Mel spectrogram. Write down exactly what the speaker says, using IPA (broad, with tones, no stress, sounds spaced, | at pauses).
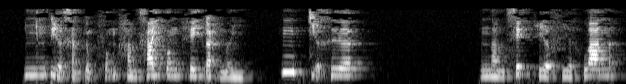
ɲ ə˨˦ n ɗ i˧˩ ə̯ x a̰˧˨ n ɗ o̰˧˨ m f o̰˧˥ m h a̤˨˩ m x a˧ j ʔ o˨˦ ŋ h e˧ j ɗ a˨˩ k̚ m ə̤˨˩ j | m u˦˥ k̚ t͡ɕ ḭ˧˨ ə̯ x ɨ˧ ə̯ | n a̤˨˩ n s e˦˥ t̚ h i˧˩ ə̯ f i̤˨˩ ə̯ h w a˧ n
